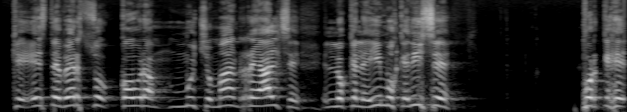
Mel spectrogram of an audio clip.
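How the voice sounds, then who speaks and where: A male preacher giving a sermon, retelling scripture as lively storytelling with joking asides. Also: extremely high pitch. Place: church.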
